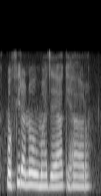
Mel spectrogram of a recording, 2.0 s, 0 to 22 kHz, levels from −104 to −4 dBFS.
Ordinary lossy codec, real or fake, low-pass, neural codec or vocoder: none; real; 7.2 kHz; none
